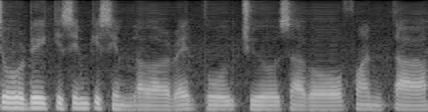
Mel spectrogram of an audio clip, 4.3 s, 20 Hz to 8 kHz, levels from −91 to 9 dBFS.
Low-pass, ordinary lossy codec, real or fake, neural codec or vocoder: none; none; fake; codec, 16 kHz, 0.3 kbps, FocalCodec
